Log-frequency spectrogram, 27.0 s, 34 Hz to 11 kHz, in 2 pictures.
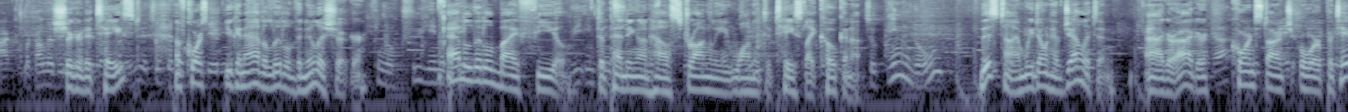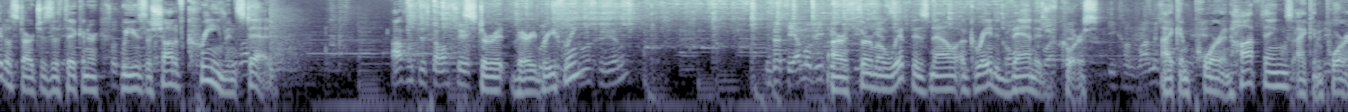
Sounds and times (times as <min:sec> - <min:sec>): Speech: 0:00.0 - 0:16.2, 0:17.4 - 0:19.8, 0:21.2 - 0:26.9
Music: 0:00.0 - 0:26.9.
